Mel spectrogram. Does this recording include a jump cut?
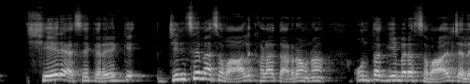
no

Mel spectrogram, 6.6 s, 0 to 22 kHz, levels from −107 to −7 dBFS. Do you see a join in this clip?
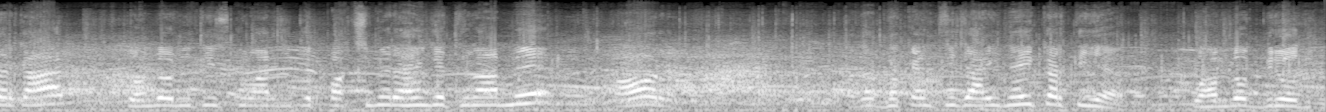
no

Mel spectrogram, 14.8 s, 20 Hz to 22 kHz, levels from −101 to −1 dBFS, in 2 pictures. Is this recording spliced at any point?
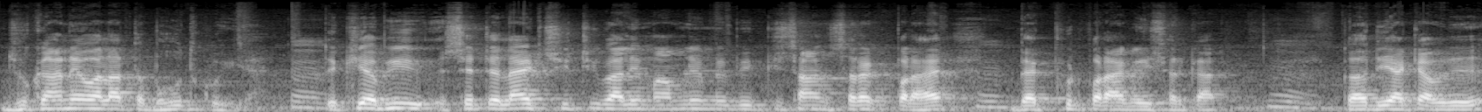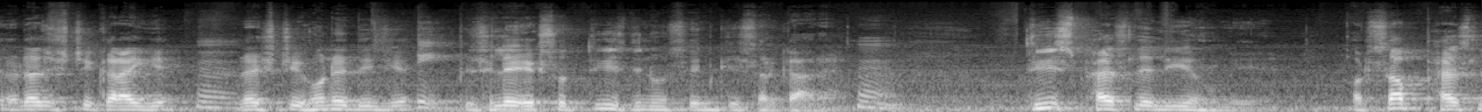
yes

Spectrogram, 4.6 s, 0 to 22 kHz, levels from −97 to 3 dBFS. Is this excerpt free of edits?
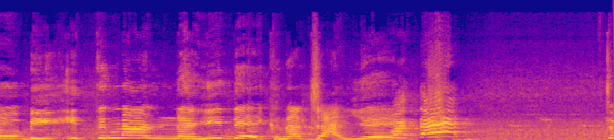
yes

